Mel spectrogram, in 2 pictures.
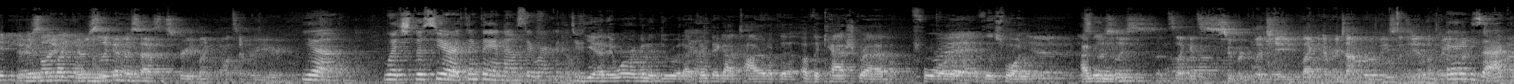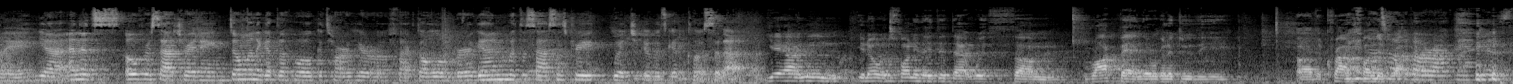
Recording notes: My Take Radio was live from Qirin Con 2016. It also had a live audience comprised of students and staff from Pace university as well.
